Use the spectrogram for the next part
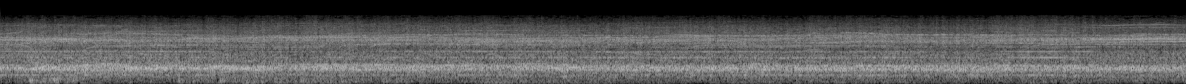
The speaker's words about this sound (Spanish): Pues escuchamos los pitidos aquí en el estadio nuevo colombino y yo creo que no es para menos,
